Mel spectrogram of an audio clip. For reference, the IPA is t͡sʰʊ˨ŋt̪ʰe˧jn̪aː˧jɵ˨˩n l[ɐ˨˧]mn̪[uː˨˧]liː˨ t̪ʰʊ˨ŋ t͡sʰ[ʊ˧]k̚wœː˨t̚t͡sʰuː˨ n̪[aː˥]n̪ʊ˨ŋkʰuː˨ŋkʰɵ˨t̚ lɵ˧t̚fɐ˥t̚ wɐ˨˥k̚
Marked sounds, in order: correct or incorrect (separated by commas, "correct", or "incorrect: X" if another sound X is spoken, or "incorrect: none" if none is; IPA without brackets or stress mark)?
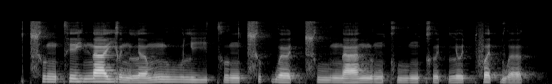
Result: incorrect: ɐ˨˥, incorrect: uː˧, correct, incorrect: aː˨˧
